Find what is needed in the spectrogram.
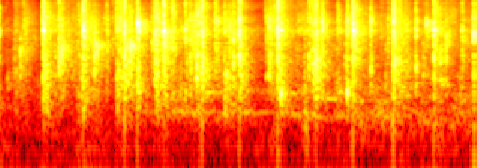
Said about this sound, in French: On peut les applaudir.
